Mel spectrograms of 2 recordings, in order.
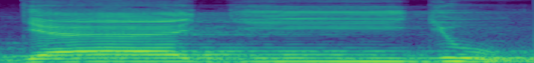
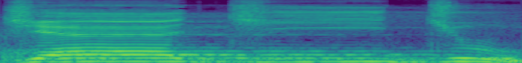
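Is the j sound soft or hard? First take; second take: soft; hard. First: The j sound is soft and gentle. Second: The j sound is hard and harsh. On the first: The speaker calls it right. "Jadi lembut" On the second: The speaker calls it wrong. "bukan jajiju"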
